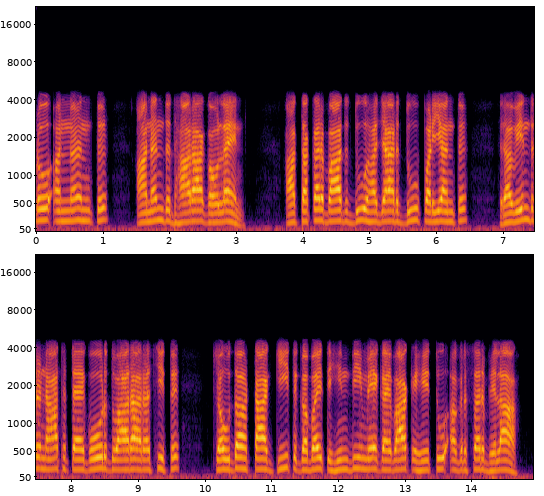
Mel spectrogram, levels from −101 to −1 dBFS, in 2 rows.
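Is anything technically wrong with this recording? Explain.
Yes. Throughout, heavy Opus compression likely switched the encoder to its narrowband SILK speech mode at a low bitrate, around 12 kbps, cutting everything above 4.5 kHz, so the speech sounds muffled and hoarse.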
